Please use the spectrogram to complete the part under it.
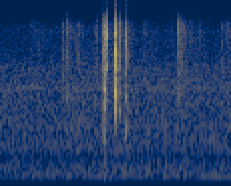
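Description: A trading card's plastic sleeve crinkles and clicks as it is handled.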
